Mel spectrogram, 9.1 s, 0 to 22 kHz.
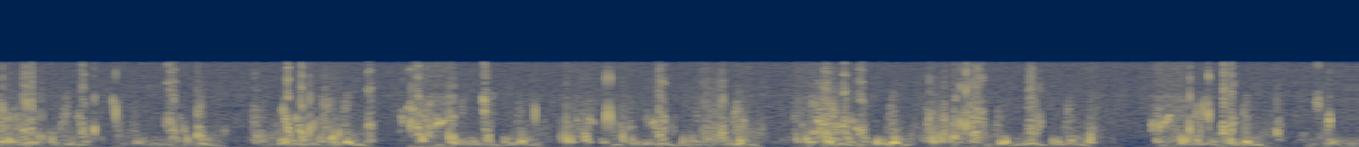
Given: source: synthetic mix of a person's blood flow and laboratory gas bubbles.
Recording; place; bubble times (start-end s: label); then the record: Doppler ultrasound of blood flow; precordium
0.00-0.43 s: bubbles
0.55-0.72 s: bubbles
0.78-0.86 s: bubbles
1.13-1.43 s: bubbles
1.72-2.34 s: bubbles
2.48-2.56 s: bubbles
2.70-3.35 s: bubbles
3.58-3.66 s: bubbles
3.77-4.28 s: bubbles
4.33-4.55 s: bubbles
4.63-5.05 s: bubbles
5.33-5.86 s: bubbles
6.19-6.63 s: bubbles
6.88-7.00 s: bubbles
7.27-7.37 s: bubbles
7.70-8.30 s: bubbles
8.53-8.63 s: bubbles
8.81-8.96 s: bubbles
From the record:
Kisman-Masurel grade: 343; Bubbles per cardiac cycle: rolling drumbeat, 9 or more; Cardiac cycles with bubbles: 100%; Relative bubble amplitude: loud (0.450 to 0.775); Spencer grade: 3 (all of the cardiac periods contain showers or single bubble signals, but not dominating or overriding the cardiac motion signals); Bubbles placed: only in the low amplitude regions of the cardiac cycle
